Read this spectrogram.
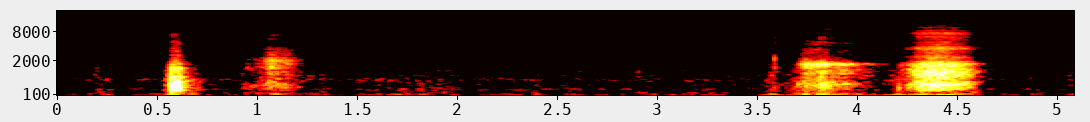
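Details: Induced sneezing in a male, triggered via paper towel: a sharp sneeze, then a quieter one, and after a pause two more, each with a catching breath in.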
